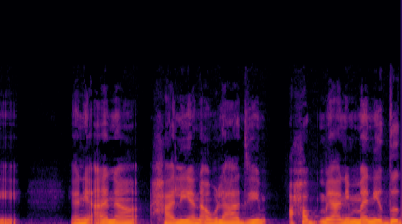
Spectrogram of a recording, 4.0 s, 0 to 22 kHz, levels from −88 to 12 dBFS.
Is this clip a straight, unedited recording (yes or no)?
no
